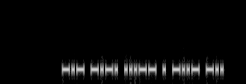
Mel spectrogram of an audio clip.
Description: Morse code, heard as a keyed tone, about 50 wpm, 700 Hz. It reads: KC3EXD
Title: USA Call Signs - 6 Characters - 50wpm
